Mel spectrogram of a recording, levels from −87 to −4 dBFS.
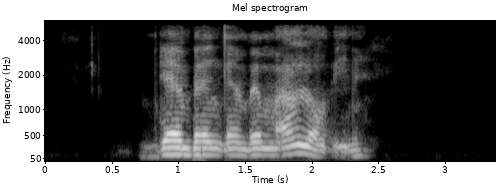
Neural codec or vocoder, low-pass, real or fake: codec, 16 kHz, 4 kbps, FreqCodec, smaller model; 5.4 kHz; fake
